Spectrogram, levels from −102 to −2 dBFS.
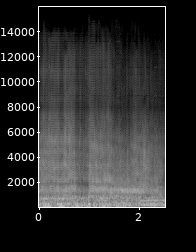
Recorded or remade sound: remade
